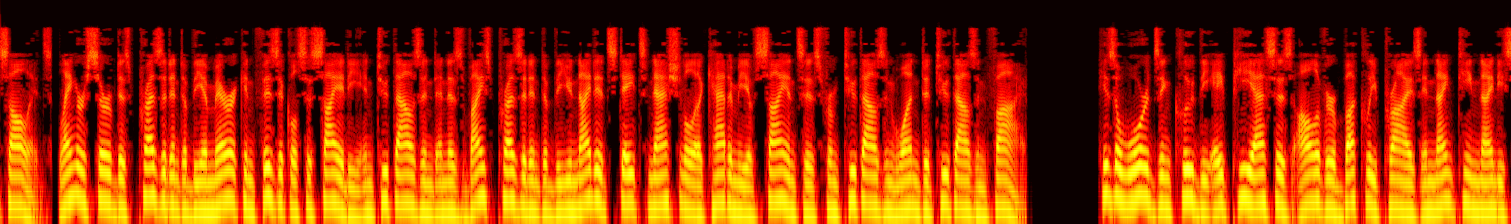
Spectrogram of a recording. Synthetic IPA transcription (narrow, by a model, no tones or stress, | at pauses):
sɑlˠɪ̰dz̥læ̃ŋə˞sɜ˞vdɨz̥pʰɹ̥ɛzɨɾɨ̃ntʌvðiɨmɛɹɨkɨ̃nfɪzɨkl̩ˠsɨsaɪɨɾiɪ̃ntʰʉθaʊzɨ̃ndɨ̃nɨzvaɪspʰɹ̥ɛzɨɾɨ̃ntʌvðɨjʉnaɪɾɨd̥steɪtsnæʃn̩l̩ˠəkʰæɾɨmiʌv̥saɪɨ̃nsɨz̥fɹʌ̃mtʰʉθaʊzɨ̃n̩d̚wʌ̃ntɨtʰʉθaʊzɨ̃n̩d̥faɪv | hɨzəwɔɹdzɨ̃nkʰl̥ʉd̪̚ðieɪpʰiɛsɨzɑ̰lˠəvə˞bʌkʰlipʰɹ̥aɪzɨ̃nːãɪ̃ntʰĩnːãɪ̃ni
